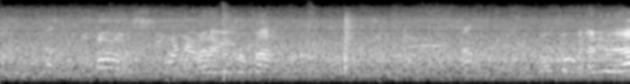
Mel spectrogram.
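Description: Steady outdoor hiss on a cricket field, with short high shouted calls from players about one and two seconds in, and a single sharp knock about three and a half seconds in.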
